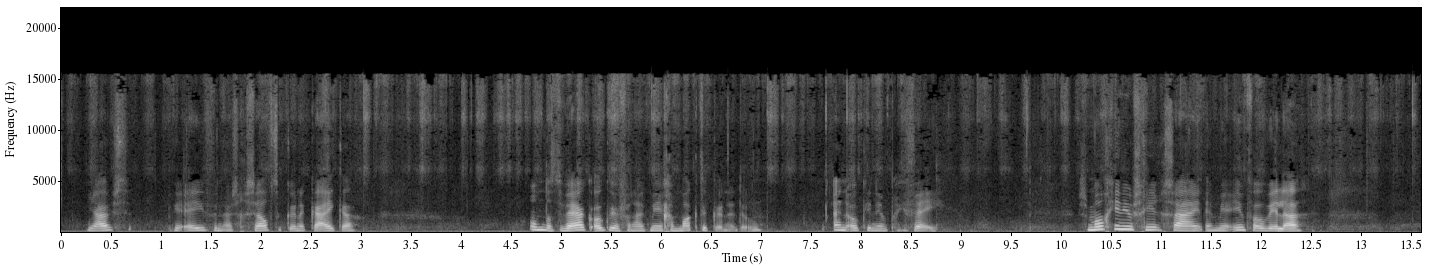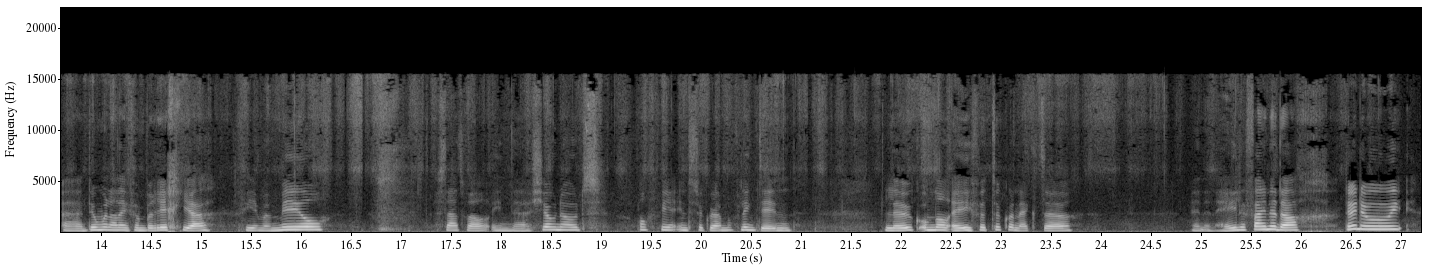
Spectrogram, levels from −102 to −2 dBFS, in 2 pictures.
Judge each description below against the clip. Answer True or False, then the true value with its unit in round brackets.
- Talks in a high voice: True (220 Hz)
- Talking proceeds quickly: False (150 wpm)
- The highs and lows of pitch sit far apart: False (4.0 semitones)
